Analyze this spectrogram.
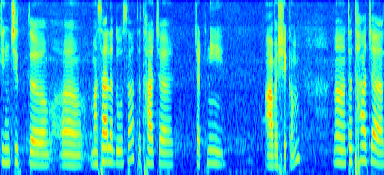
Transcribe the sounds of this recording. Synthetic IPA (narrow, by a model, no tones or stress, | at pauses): kiɲt͡ʃit̪ | mɐsaːlɐd̪oːsaːt̪ɐt̪ʰaːt͡ʃɐ | t͡ʃɐʈʰniː | aːʋɐʃjɐkɐm | t̪ɐt̪ʰaːt͡ʃɐ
